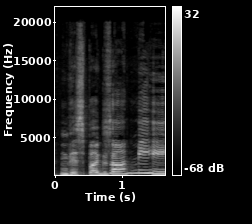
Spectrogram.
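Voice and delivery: high, loud, slow generous frog; proud frog host. Acted. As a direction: declare it grandly as the frog. Frog treats guests.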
